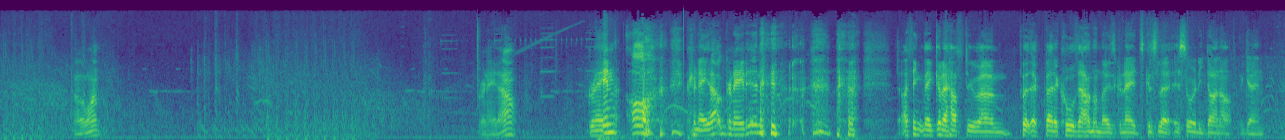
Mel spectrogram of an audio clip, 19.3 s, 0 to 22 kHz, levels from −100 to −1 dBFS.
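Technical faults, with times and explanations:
0.30 s and 9.03 s, damaged data in a compressed stream: each is a brief chirp or blip lasting under 20 ms. Corrupted bytes in the compressed stream make the decoder misread those frames, lose sync and hunt for the next valid frame header. Garbage output is produced during that recovery. On a spectrogram each shows as a narrow, smeared block of broadband or oddly tonal energy. In the waveform, the shape changes abruptly and clashes with the signal around it.
1.37 to 17.81 s, word clock ticks: sharp, uneven clicks recur roughly every one and a half seconds, about ten in all. The receiving device runs on its own clock, not locked to the sender's, and the two drift apart by around 15 ppm. Each time they slip past one another, a single sample is dropped or repeated and its neighbours are misread. A spectrogram shows thin vertical lines spanning the full band at regular spacing. 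The waveform shows isolated one-sample spikes or steps.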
